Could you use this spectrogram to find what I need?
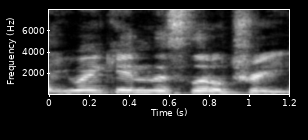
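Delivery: ordinary delivery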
